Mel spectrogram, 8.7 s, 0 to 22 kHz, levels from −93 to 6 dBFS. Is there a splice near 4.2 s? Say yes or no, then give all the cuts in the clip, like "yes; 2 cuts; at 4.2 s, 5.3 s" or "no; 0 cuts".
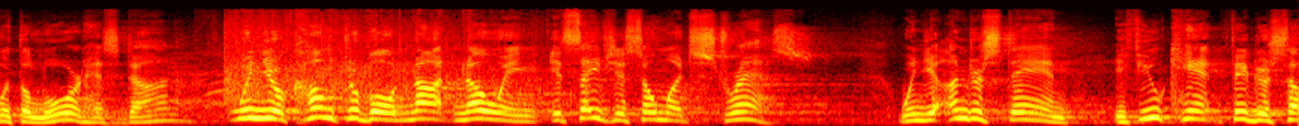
no; 1 cut; at 1.5 s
